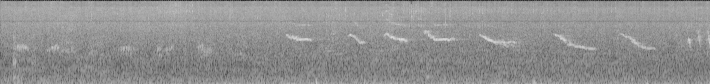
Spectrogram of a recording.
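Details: Throat song of a chalk-browed mockingbird in Florianópolis, Brazil: a few soft notes, then a run of about seven clear, descending whistled slurs spaced under a second apart, over low background rumble.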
